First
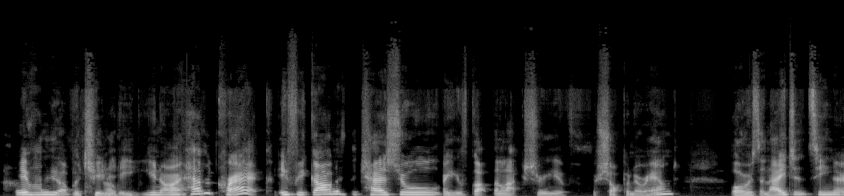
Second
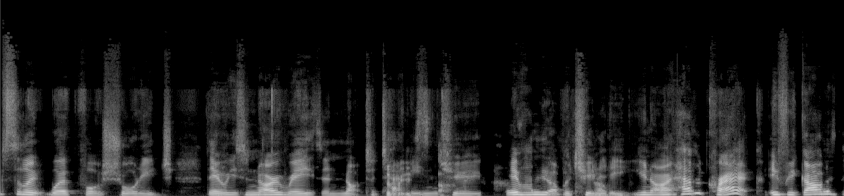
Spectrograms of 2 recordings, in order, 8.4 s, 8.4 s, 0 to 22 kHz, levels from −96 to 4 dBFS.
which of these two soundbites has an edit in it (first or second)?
first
